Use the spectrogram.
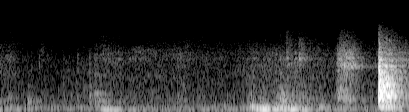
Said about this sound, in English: You know what? I must really be sick because I can't even open this door.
